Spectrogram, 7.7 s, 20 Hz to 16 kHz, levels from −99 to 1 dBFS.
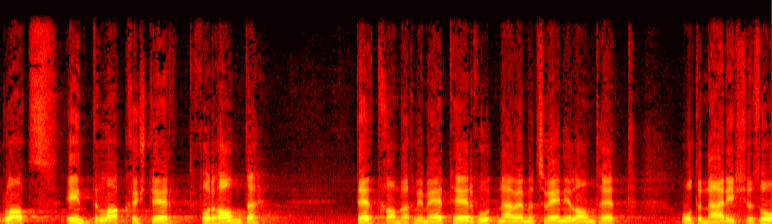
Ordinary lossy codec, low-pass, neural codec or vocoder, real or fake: none; 14.4 kHz; none; real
